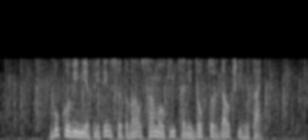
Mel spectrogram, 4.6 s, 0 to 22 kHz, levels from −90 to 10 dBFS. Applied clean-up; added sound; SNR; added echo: none; Applause; 14 dB; none.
